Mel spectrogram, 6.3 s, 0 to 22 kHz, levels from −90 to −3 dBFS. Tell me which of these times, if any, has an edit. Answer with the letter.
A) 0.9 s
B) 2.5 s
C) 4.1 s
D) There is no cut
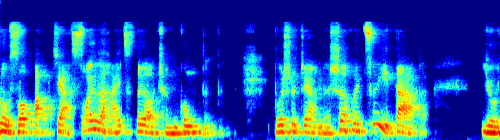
B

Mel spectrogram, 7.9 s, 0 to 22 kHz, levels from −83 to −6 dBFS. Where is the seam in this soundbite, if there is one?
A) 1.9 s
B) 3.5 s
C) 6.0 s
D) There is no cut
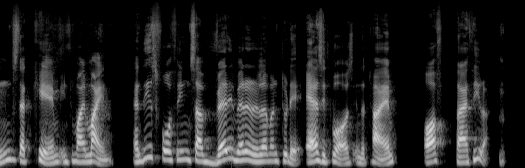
D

